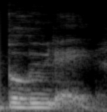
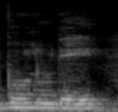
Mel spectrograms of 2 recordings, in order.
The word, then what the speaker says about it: Bolude: put a pause here so I pronounced my name back then blue day very American but I've worked hard on pronouncing it because again journey of identity pronouncing it the way eura people say it and they may not you know they may not be right but now I say I pronounce my name bulu day which is closer to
